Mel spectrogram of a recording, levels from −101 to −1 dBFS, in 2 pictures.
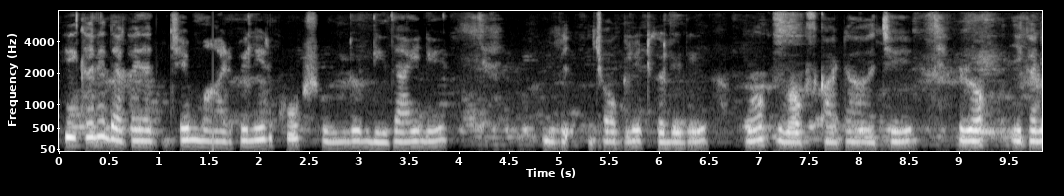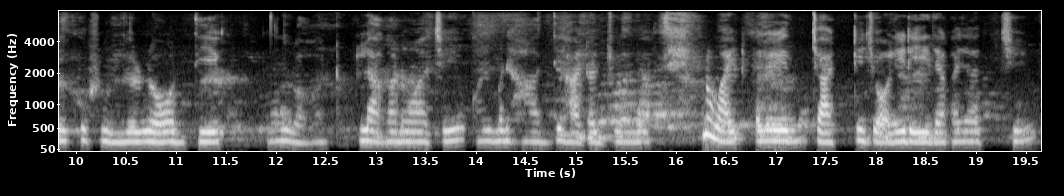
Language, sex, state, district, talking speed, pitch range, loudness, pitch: Bengali, female, West Bengal, Kolkata, 125 wpm, 210-235 Hz, -18 LUFS, 220 Hz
